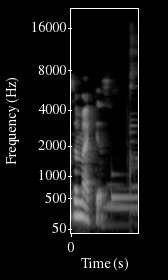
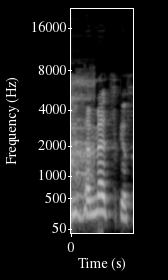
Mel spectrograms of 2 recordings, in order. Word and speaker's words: Zemeckis: It sounded very Lithuanian. Yeah, because it's spelled C-K-I-S at the end, and like I always emphasize that Zemeckis, like that's how we pronounce it.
